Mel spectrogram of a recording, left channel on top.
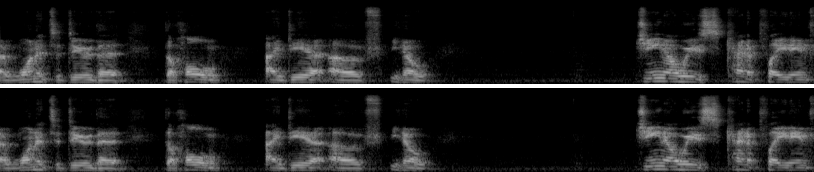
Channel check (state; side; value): normal; both; correlation 0.42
